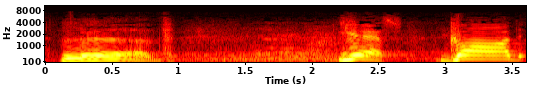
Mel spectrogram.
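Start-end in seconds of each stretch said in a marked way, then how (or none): 0.1-0.9 southern American drawl with "love" drawn out. Talking about God being love, speaker says love in a southern accent. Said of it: "with a southern accent".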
